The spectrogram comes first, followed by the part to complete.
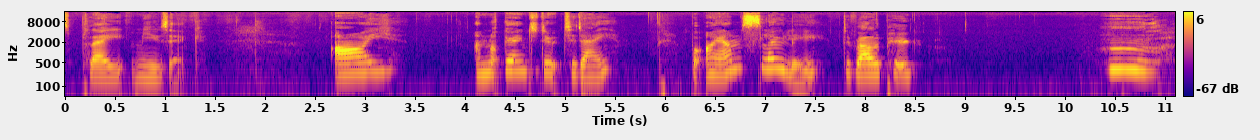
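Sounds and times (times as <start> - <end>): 
speech: 0.0 - 1.4, 2.7 - 3.4, 4.1 - 5.6, 6.3 - 8.6
short voiced breathy yawn: 10.4 - 11.0.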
